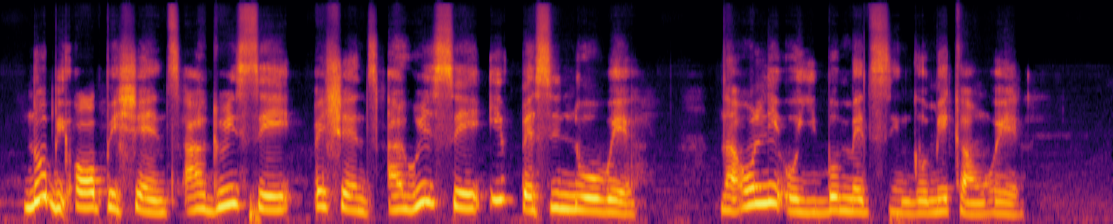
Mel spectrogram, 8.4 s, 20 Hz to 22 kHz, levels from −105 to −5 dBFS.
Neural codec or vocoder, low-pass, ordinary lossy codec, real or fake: autoencoder, 48 kHz, 128 numbers a frame, DAC-VAE, trained on Japanese speech; none; none; fake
